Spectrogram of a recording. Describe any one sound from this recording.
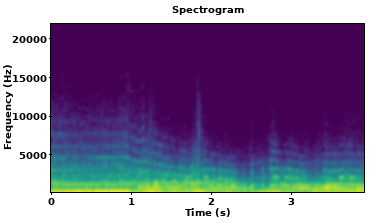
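A racing car engine drops in pitch as the driver downshifts and brakes.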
